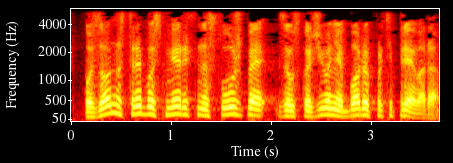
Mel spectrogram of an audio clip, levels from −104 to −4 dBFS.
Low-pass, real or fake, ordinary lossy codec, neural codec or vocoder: 5.4 kHz; real; none; none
